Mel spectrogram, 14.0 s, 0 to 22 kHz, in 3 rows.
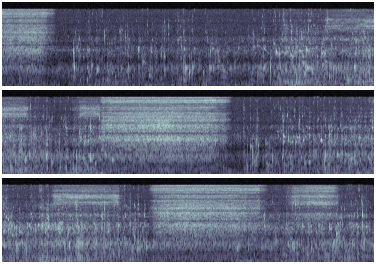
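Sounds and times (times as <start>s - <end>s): regulator inhale hiss: 0.0s - 0.7s, 4.2s - 7.6s, 10.0s - 13.6s
exhaled air bubbling: 0.0s - 13.9s.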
